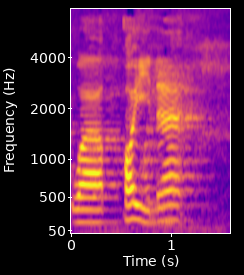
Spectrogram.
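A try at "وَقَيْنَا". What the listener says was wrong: Wahnya jangan dipanjangin kayak ada alifnya.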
